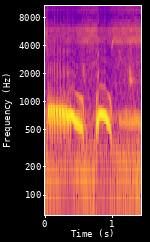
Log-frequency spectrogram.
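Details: Spotted dove used as a trapping lure, giving two clear mellow coos: a long level note sliding downward at its end, a short pause, then a shorter arched coo.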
